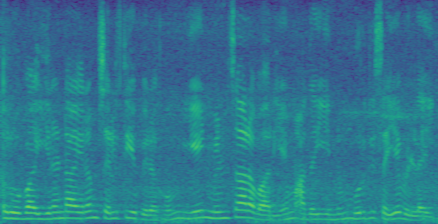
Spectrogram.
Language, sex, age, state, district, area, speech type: Tamil, female, 18-30, Tamil Nadu, Pudukkottai, urban, read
